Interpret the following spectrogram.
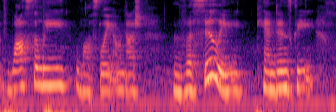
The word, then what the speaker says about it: Wassily Kandinsky: lostly oh my gosh Vasily Kandinsky spelled with a W but it's Russian so it's pronounced with a v anyways I'm Joanna Hill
